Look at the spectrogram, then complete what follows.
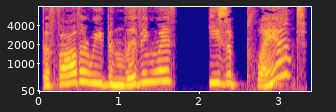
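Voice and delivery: high, shocked question; crying out. A narrator's reading. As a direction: ask in stunned disbelief. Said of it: "Margaret cried".

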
